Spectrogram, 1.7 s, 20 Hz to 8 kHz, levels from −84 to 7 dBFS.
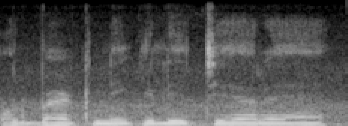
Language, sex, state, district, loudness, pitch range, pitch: Hindi, male, Uttar Pradesh, Shamli, -13 LUFS, 120-125 Hz, 125 Hz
